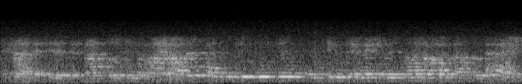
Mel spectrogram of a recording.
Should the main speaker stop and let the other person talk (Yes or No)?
Yes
